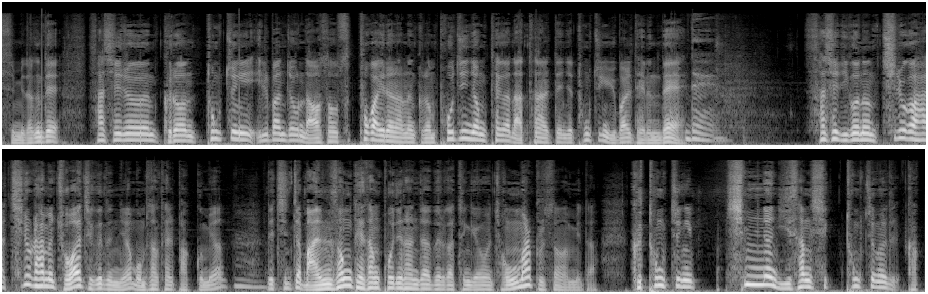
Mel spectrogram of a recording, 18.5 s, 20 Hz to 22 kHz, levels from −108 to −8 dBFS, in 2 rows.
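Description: At 0.40 s and again at 2.38 s there is a tiny skip, caused by an overlap between stream segments. The player trimmed a few milliseconds of real audio where segment timestamps collided, so the waveform jumps abruptly, which fits segments about 1 s long.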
